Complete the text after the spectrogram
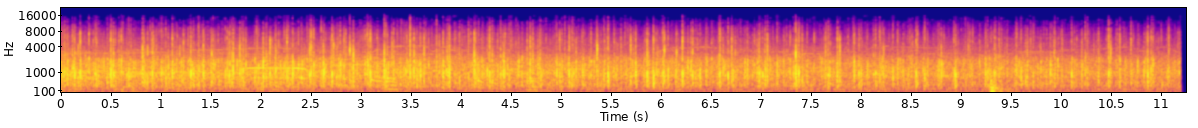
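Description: A large crowd applauds loudly outdoors.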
